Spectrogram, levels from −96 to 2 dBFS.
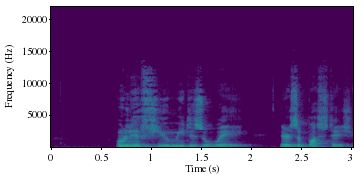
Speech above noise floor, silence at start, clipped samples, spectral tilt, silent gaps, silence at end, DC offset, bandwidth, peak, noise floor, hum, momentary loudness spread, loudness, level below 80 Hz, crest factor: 44 dB; 0.65 s; under 0.1%; -5 dB/octave; none; 0 s; under 0.1%; 13.5 kHz; -28 dBFS; -88 dBFS; none; 8 LU; -44 LUFS; -78 dBFS; 16 dB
